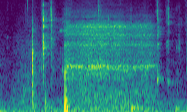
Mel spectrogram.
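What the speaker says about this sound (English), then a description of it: "I actually love to type things on the computer" Light, rapid clicking of fingers typing on a computer keyboard, soft and close against a steady hiss, with a few sharper key taps and no talk.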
